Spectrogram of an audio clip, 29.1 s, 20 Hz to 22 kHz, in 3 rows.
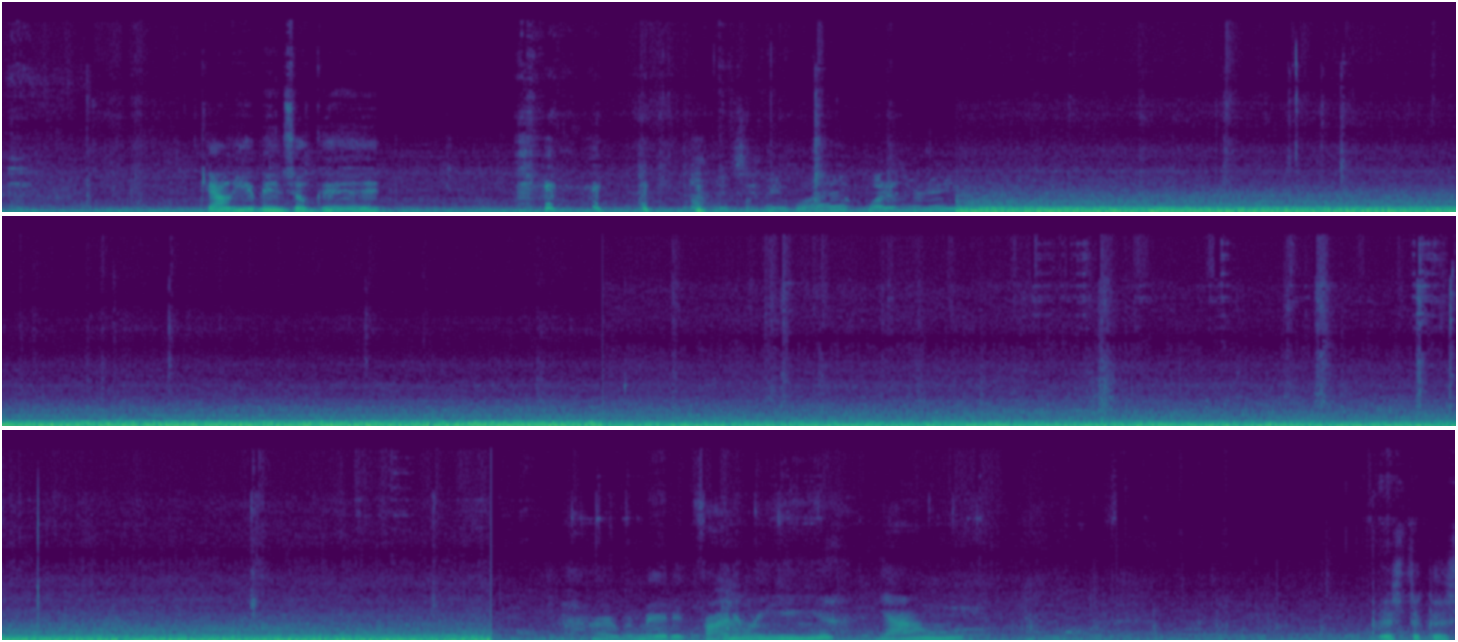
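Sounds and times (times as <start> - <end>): vehicle cabin rumble: 6.4 - 22.7.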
